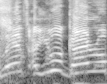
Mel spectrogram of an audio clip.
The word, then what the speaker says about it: gyro: G-Y-R-O. What is the correct way to pronounce it? – So it's pronounced gyro, but if you say gyro, the person at the cash will understand you. So whatever way you say it, it's acceptable.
